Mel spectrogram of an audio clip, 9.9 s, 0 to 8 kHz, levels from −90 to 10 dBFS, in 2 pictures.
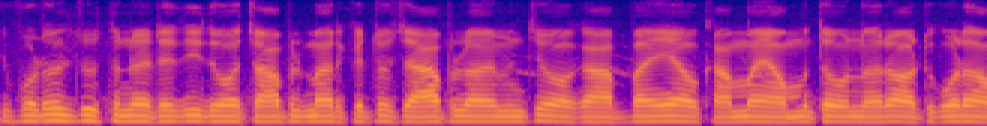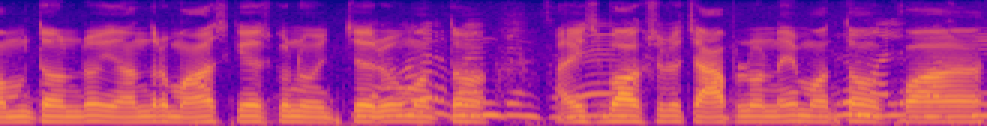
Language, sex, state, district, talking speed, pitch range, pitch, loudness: Telugu, male, Andhra Pradesh, Visakhapatnam, 200 wpm, 120-130 Hz, 125 Hz, -17 LUFS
